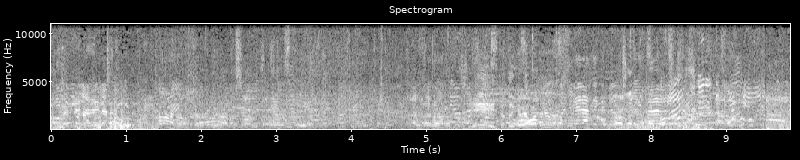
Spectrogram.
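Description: Small waves lap against rocks.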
